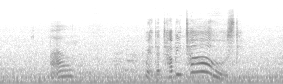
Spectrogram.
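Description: A baby coos and babbles up close.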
